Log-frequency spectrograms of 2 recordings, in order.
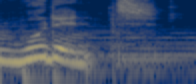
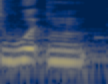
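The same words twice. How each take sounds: First: The D sound in the word is pronounced. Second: The D sound in the word is dropped. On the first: The speaker calls it wrong. "is that how you're supposed to say it? ... That feels so weird" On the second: The speaker calls it right. "We don't need the D"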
